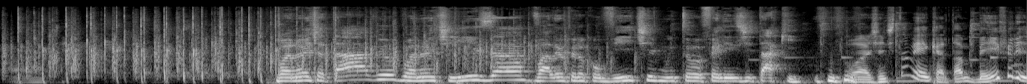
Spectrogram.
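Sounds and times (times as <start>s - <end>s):
people clapping for a guest: 0.0s - 7.3s
speech: 2.8s - 10.2s.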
